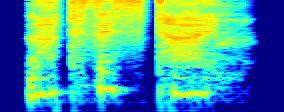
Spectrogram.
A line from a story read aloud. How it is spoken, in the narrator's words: whispered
